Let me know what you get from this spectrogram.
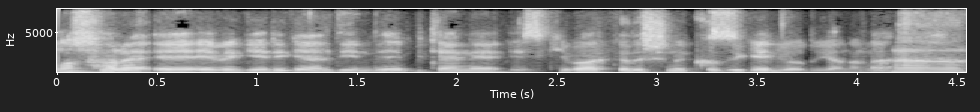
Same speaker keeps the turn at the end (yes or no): no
